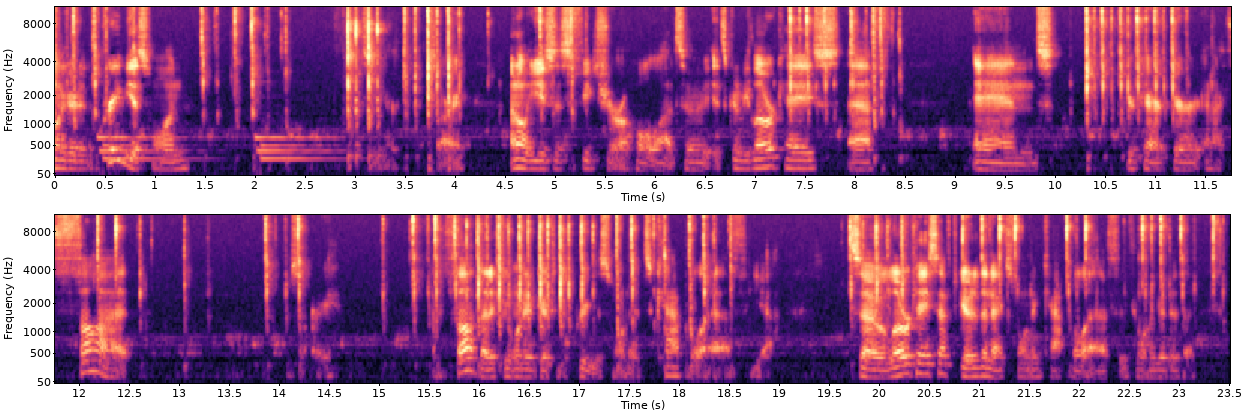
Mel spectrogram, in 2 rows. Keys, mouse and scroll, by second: 0.1 f, 0.5 shift+,, 1.6 f, 2.0 shift+,, 3.0 Escape, 3.6-4.9 typing, 7.2-9.0 typing, 10.4-11.2 typing, 12.4 typing, 13.7-18.4 typing, 19.6-23.5 typing.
